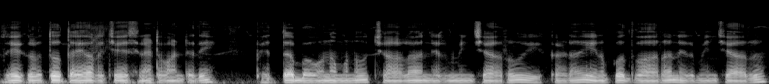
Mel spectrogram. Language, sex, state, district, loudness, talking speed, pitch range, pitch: Telugu, male, Andhra Pradesh, Sri Satya Sai, -17 LUFS, 85 wpm, 85-95 Hz, 90 Hz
